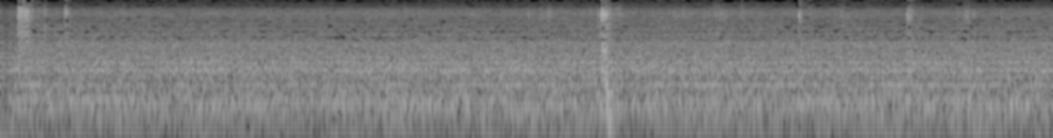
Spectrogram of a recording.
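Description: A plastic courier pouch being slit open with a utility knife: a few sharp clicks and rustles over a steady background hiss. The loudest click comes about four and a half seconds in.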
